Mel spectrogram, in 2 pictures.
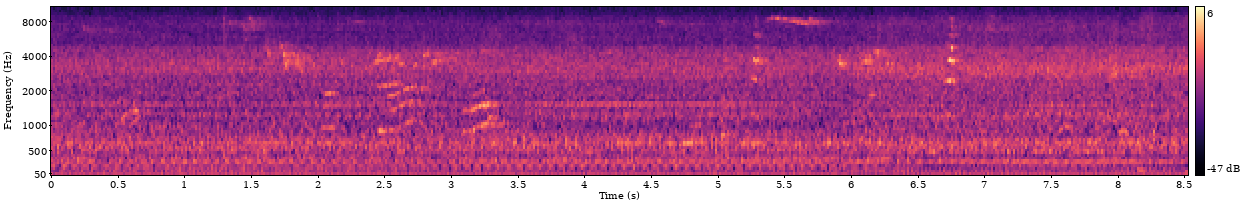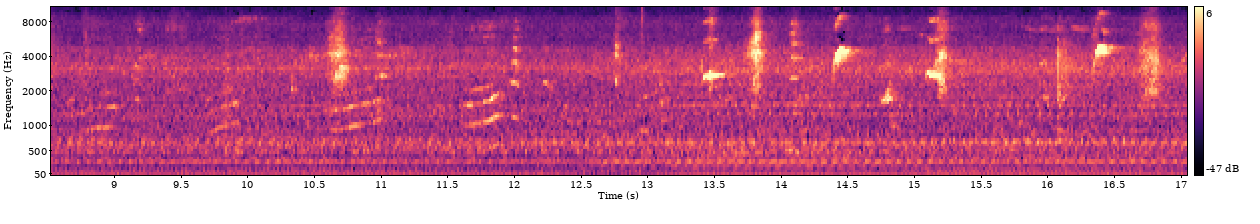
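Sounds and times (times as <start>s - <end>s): birds chirping: 0.0s - 17.0s
low mechanical hum: 0.0s - 17.0s.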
